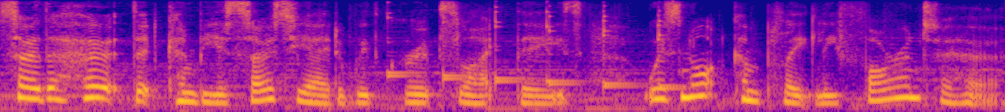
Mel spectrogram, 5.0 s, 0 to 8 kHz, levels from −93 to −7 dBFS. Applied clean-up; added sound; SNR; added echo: none; Marimba, xylophone; 13 dB; none.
